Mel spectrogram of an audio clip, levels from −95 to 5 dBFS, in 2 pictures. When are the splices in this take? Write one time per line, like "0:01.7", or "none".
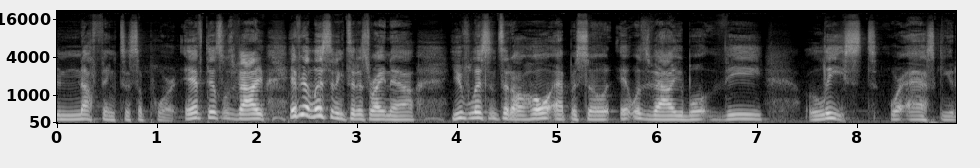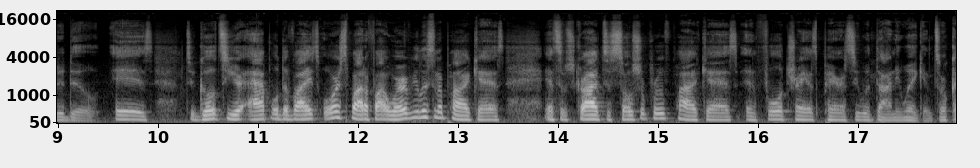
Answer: none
